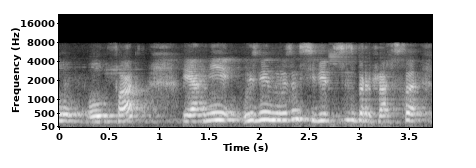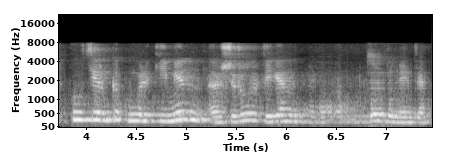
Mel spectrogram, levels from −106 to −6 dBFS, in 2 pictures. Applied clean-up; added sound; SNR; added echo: neural separator model SepFormer DNS4.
